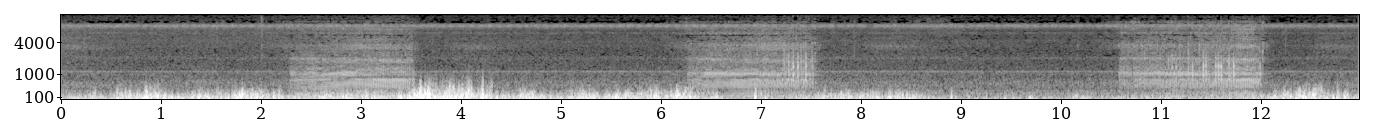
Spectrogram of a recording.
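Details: Dog snoring loudly in sleep: three slow, drawn-out rattling breaths over a steady background hum, about 14 a minute.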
